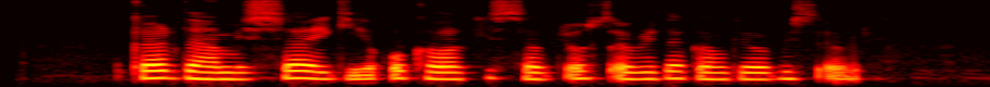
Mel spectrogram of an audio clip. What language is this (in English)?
Georgian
